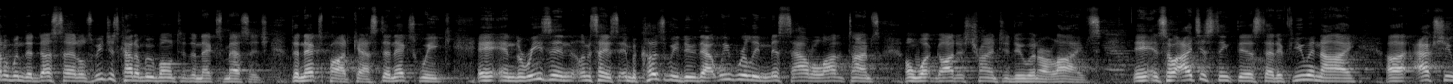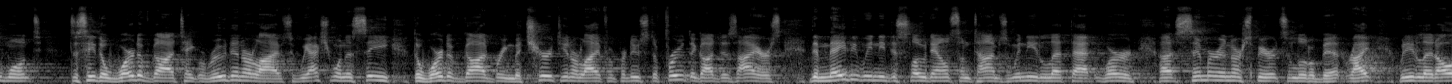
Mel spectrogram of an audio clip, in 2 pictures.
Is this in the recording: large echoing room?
yes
